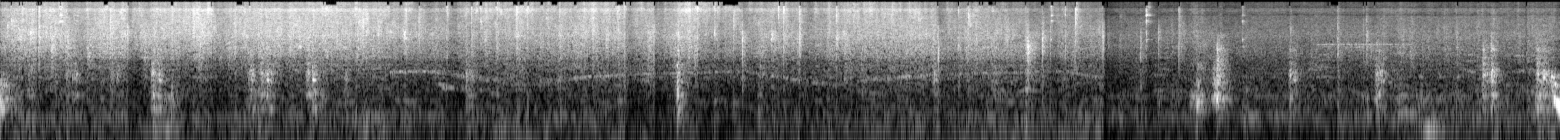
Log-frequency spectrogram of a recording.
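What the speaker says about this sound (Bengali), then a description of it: "এই তেলের মধ্যে দিয়ে দিচ্ছি মিডিয়াম সাইজের কেটে রাখা পেঁয়াজ। পেঁয়াজগুলো খুব ভালো করে তেলে ভেজে নেব।" Medium-sized chopped onions fry in hot oil in a wok, a steady loud sizzle lasting throughout with occasional spatula scrapes and pops, quieter toward the end.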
